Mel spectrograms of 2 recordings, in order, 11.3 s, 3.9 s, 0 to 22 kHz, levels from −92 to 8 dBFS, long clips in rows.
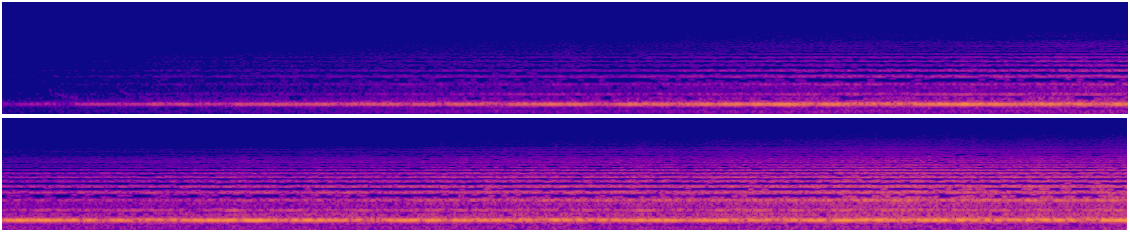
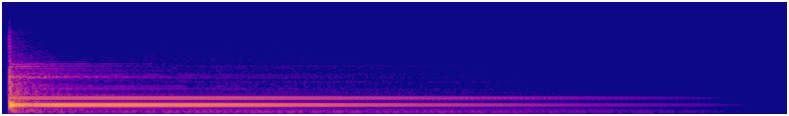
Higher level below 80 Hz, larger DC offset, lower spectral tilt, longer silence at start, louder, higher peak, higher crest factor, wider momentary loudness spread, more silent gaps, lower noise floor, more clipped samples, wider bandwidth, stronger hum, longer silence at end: first, -64 dBFS vs -74 dBFS; neither; second, -5.5 dB/octave vs -9 dB/octave; first, 0.7 s vs 0.05 s; about the same, -27 LUFS vs -25 LUFS; second, -12 dBFS vs -2 dBFS; second, 14 dB vs 26 dB; second, 18 LU vs 21 LU; neither; second, -59 dBFS vs -79 dBFS; neither; first, 7.2 kHz vs 2.7 kHz; neither; second, 0 s vs 1.8 s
